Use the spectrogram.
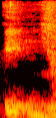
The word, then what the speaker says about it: Eaton: Eaton, is that how you say it? Mhm. I think it's Eton, like Eton College is what I got.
